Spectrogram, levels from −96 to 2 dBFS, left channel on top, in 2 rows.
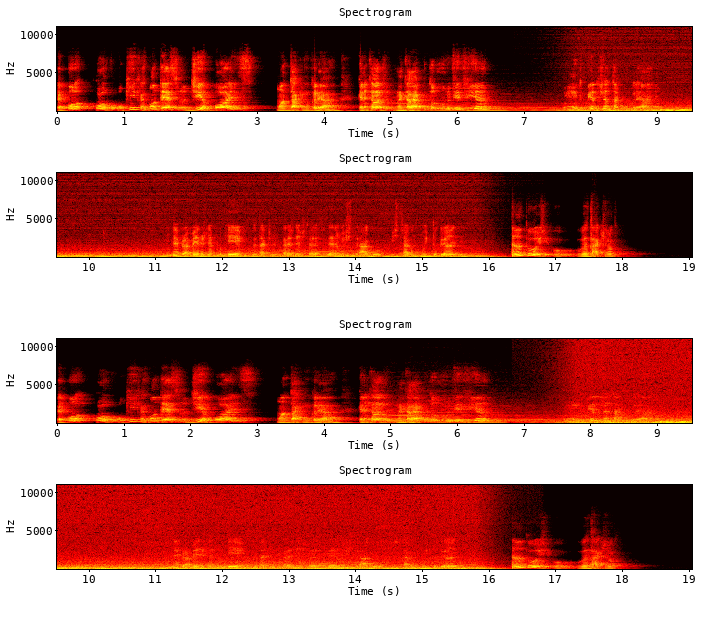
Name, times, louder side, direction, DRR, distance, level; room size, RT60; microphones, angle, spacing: voice 1, 0.0-2.9 3.3-4.2 4.5-6.5 7.6-9.1, left 4 dB, 80° left, 6 dB, 0.7 m, -28 dB
sound 1, 4.9-14.2, right 1 dB, 80° right, 0.7 m, -40 dB
sound 2, 7.3-16.4, right 1 dB, 50° right, 0.4 m, -28 dB
voice 2, 11.1-15.6 16.3-17.9, left 3 dB, 40° left, 1 dB, 0.4 m, -32 dB
8.5 x 4.5 x 2.7 m, 0.75 s
head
